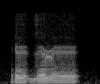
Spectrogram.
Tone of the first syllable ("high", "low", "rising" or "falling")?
falling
